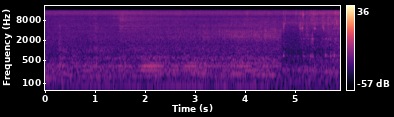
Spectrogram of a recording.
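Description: A large engine running steadily with a low, even hum.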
